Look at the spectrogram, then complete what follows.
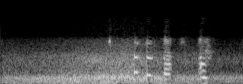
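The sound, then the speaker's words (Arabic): Steady, low rushing wind and road rumble inside a moving car, heard over a phone line from a caller who is driving and talking through Bluetooth. The sound is fairly loud and continuous throughout, with a few brief voice-like sounds in the second half. “ماسكه خط صوت هواء”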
